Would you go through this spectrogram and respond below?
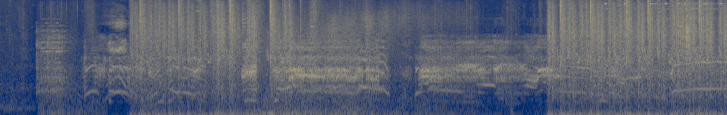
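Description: Gunfire in Borderlands, a dense stream of rapid shots with game effects and cries layered over it, loud and nearly continuous with brief gaps.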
